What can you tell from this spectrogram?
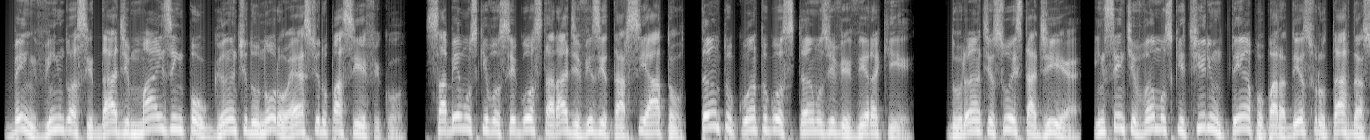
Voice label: Audio Guide PT-BR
